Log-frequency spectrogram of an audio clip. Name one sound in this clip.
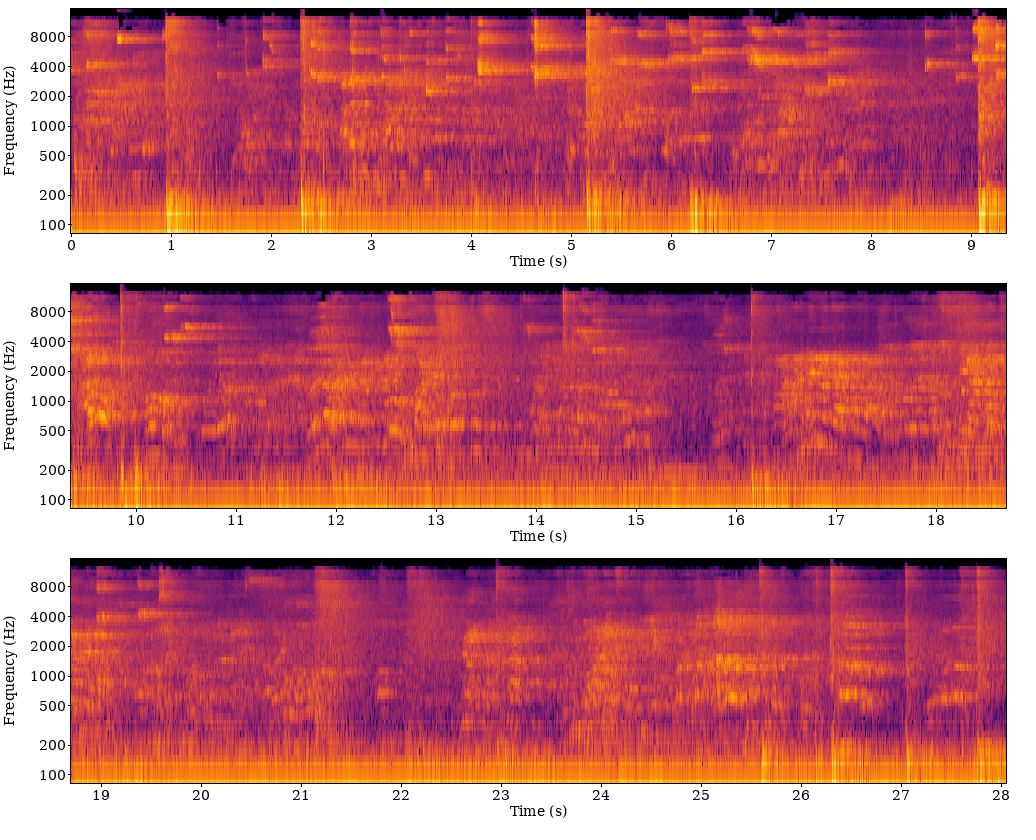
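Young men call out and talk loudly to one another, echoing in a large hall.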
